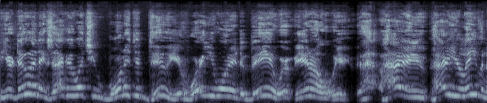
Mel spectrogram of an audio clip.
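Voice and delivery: high, baffled retelling of his boss; incredulous question. Retold or imitated. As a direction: voice climbing in disbelief. Pastor baffled that he's leaving.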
